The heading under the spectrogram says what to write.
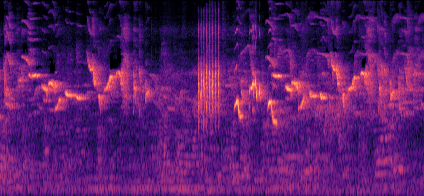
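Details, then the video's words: Cucak ijo (greater green leafbird) in 'nembak' style with rough fill-ins as an emotion lure: swooping whistled phrases, a short buzzy rattle burst midway, then more rapid bright chirps and slurred whistles. "Pancingan emosi Cucak ijo. Cucak ijo nembak bongkar isian kasaran."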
